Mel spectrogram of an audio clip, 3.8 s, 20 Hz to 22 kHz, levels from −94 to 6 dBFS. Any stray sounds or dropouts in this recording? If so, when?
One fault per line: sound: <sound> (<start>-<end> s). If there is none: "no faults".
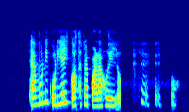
sound: laugh (2.6-3.3 s)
